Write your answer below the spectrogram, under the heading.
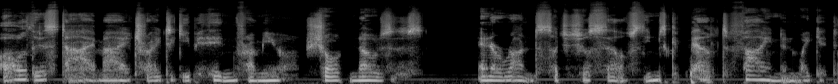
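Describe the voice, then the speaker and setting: The speaker whispers in a put-on character voice. The pace is moderate. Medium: read story. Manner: irritated, fearful undertone.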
